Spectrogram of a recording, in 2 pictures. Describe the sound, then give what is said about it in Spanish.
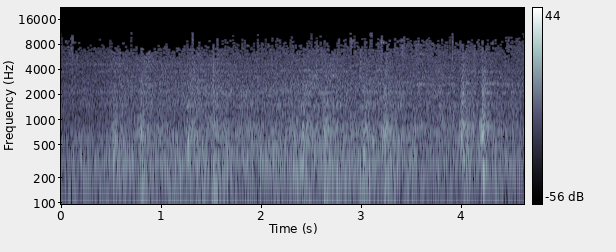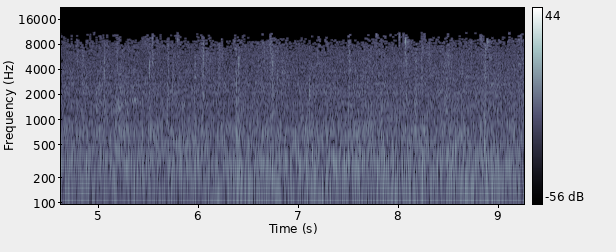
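A subway train at an underground platform gives a loud, steady rumbling roar with rattling wheel clatter that runs through the whole clip without pause. “baja a un andén del suburbano”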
